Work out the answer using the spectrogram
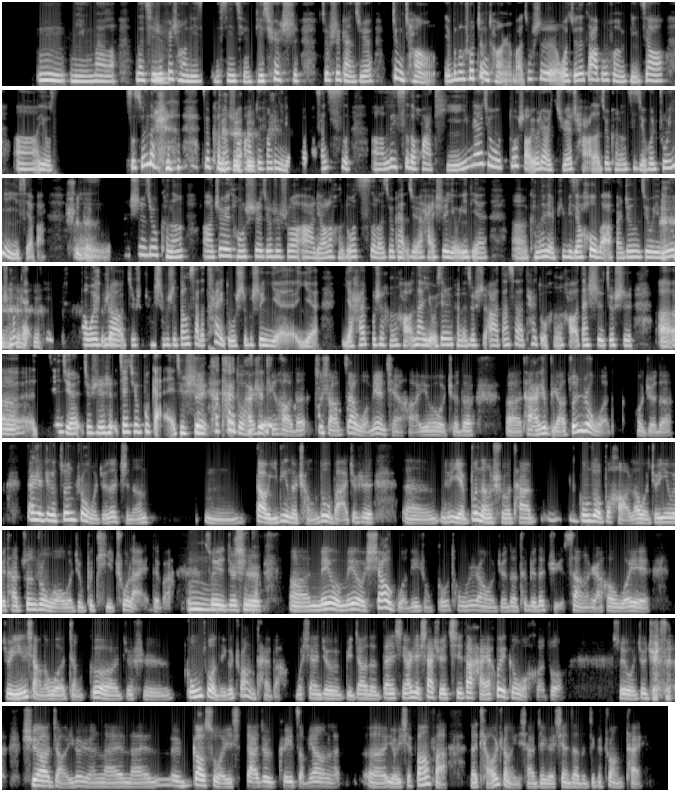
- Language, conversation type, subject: Chinese, advice, 情绪激动时，我该如何练习先暂停并延迟反应？
- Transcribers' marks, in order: laughing while speaking: "人"; laugh; laugh; unintelligible speech; laughing while speaking: "觉得"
